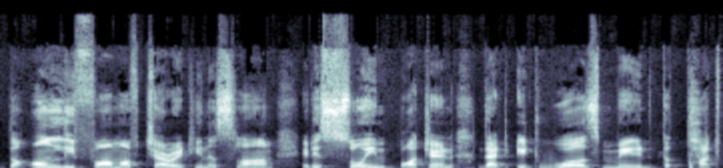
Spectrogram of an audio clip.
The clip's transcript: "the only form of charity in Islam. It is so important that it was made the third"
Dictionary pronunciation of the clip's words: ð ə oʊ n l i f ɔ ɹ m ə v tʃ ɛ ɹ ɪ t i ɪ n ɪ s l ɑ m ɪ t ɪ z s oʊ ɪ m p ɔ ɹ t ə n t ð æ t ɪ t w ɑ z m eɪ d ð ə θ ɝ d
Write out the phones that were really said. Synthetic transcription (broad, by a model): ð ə oʊ n l i f ɔ ɹ m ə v tʃ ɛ ɹ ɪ t i ɪ n ɪ s l ɑ m ɪ t ɪ z s oʊ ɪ m p ɔ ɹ t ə n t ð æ t ɪ t w ɑ z m eɪ d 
